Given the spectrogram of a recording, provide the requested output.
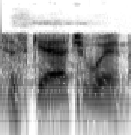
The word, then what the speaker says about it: Saskatchewan: I know, it's supposed to be Saskatchewan. I keep saying right? Saskatchewan. It's supposed to be win. I know. I'm not. The Saskatchewan listeners are not happy with me right now, so I apologize.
